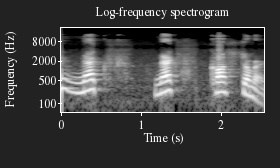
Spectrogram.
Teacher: we do not pronounce t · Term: elision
